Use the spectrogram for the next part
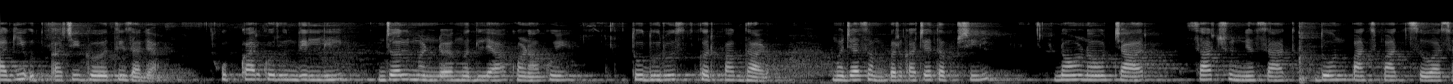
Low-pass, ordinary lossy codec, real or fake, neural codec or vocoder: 7.2 kHz; none; real; none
